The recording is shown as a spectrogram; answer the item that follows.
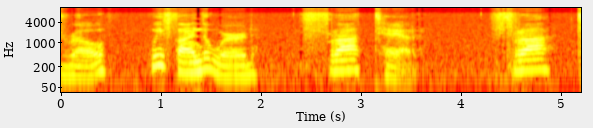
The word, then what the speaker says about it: frater: in the orange row we find the word frater fra it's two syllables frater means brother the second word in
